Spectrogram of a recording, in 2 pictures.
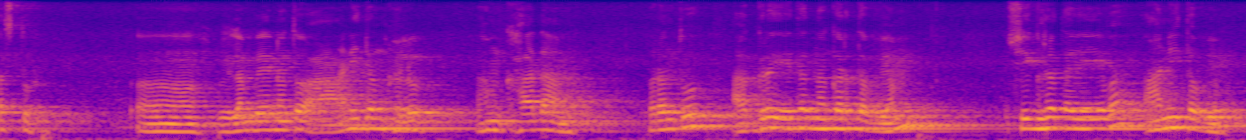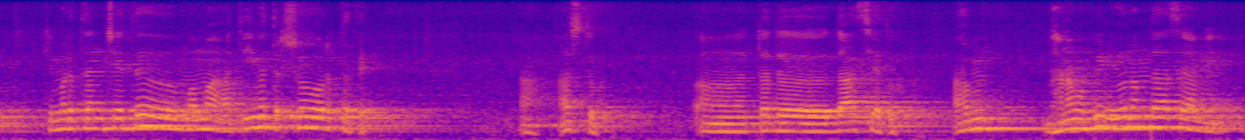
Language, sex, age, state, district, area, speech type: Sanskrit, male, 18-30, Karnataka, Raichur, urban, spontaneous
